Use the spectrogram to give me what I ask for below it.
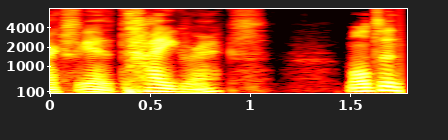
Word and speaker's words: Tigrex: three yeah yeah so molten tigrex i said tigger actually again tigrex molten tiger x is definitely the correct pronunciation is it's not a no dragon i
